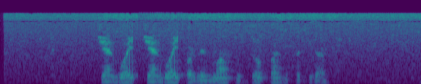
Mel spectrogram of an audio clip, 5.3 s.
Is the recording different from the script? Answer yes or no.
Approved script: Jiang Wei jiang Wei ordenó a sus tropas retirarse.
no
